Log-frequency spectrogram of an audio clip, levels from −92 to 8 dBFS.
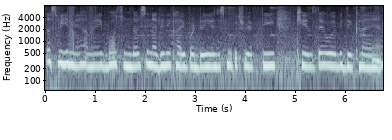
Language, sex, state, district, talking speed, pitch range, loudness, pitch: Hindi, female, Bihar, Gaya, 185 wpm, 230-250 Hz, -10 LUFS, 240 Hz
